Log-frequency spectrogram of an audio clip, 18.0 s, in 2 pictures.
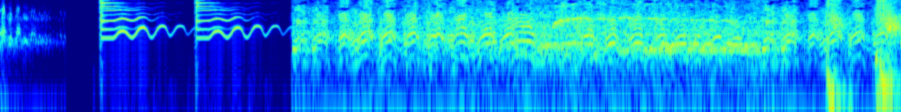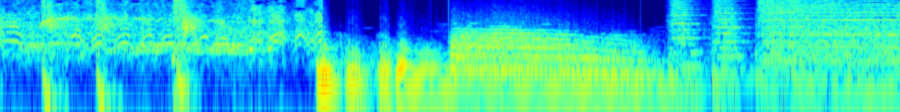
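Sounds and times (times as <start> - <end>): low thumps: 12.2 - 16.1.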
